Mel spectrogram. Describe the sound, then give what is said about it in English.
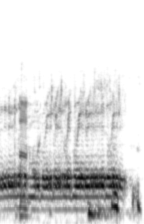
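A brief, bubbly glug of someone drinking water, a steady gurgling throat sound lasting over a second and ending in a couple of quick gulps, with no talking. “that's pathetically small glug.”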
